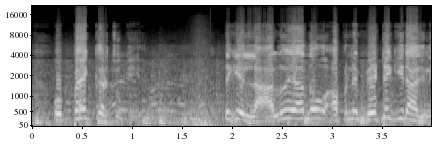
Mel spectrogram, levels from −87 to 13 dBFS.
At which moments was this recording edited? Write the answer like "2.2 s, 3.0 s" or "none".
1.7 s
